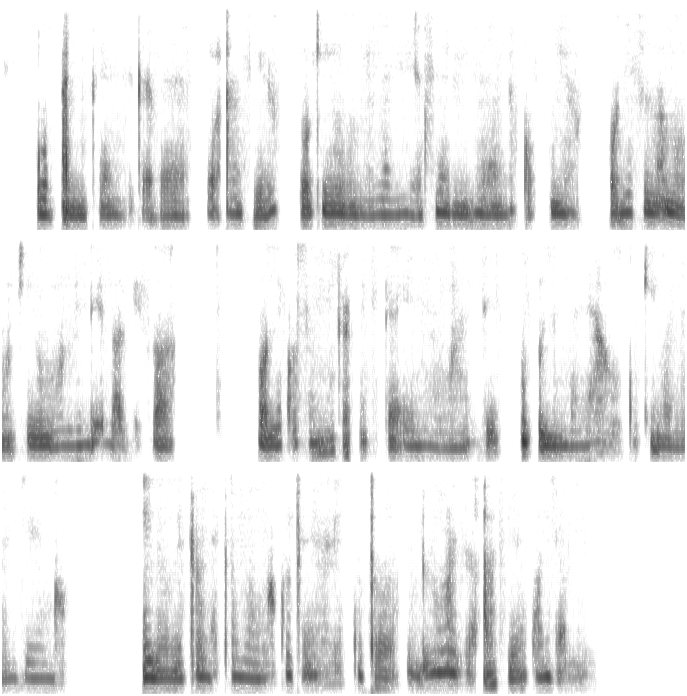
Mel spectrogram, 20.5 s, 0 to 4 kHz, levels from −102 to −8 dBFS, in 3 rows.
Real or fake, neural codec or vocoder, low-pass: fake; codec, 24 kHz, 1 kbps, SNAC; 3.6 kHz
